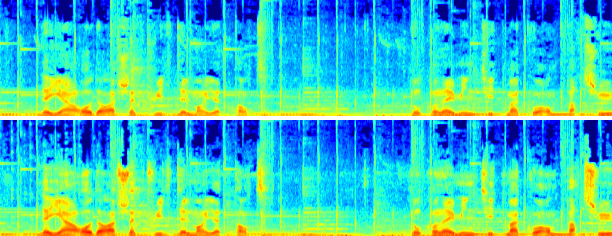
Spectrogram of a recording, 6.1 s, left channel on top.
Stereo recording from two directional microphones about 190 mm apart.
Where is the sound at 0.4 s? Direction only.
15° right (ahead or behind).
